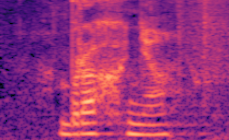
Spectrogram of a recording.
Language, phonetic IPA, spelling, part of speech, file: Belarusian, [braxˈnʲa], брахня, noun, Be-брахня.ogg
- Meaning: 1. bark (sound uttered by a dog) 2. lie, lies (intentionally false statement)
